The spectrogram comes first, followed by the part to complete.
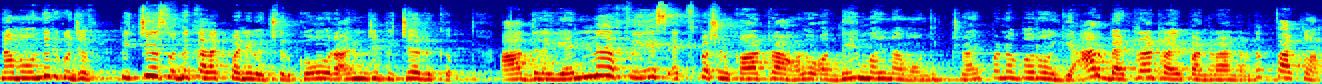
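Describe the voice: A woman puts on a character voice that is high, husky, and hoarse. She speaks at a moderate pace over noticeable background noise.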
